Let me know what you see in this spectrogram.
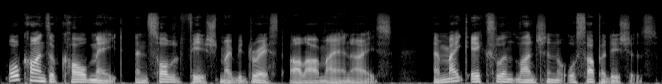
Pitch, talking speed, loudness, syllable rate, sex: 100 Hz, 190 wpm, -20 LUFS, 5.1 syllables/s, male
